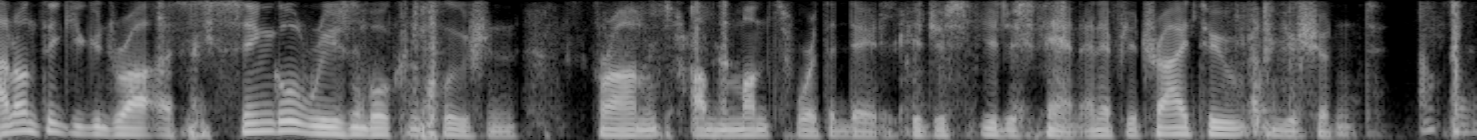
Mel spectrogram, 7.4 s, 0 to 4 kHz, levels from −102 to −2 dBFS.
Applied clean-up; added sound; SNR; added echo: neural mask model Resemble Enhance denoiser.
